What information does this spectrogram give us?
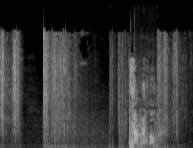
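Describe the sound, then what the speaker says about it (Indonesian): Bursts of video game gunfire, rapid shots in short clusters with a loud volley near the end, mixed with other game sounds. "Karena mendengar suara tembakan di depan ruangannya, Gomez mempersiapkan senjata apinya"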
